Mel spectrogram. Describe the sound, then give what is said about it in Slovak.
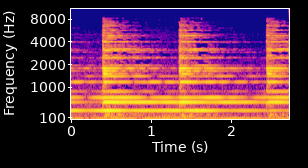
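Church bells, four preserved historic bells hung on an iron bell frame in a church tower and driven electrically, ring out in three strong, evenly spaced strikes, each one leaving a rich, sustained hum that lingers into the next. No voices, just the tolling bells. “súčasnosti sa vo veži kostola na železnej zvonovej stolici používa štvorica zachovaných historických zvonov.”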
